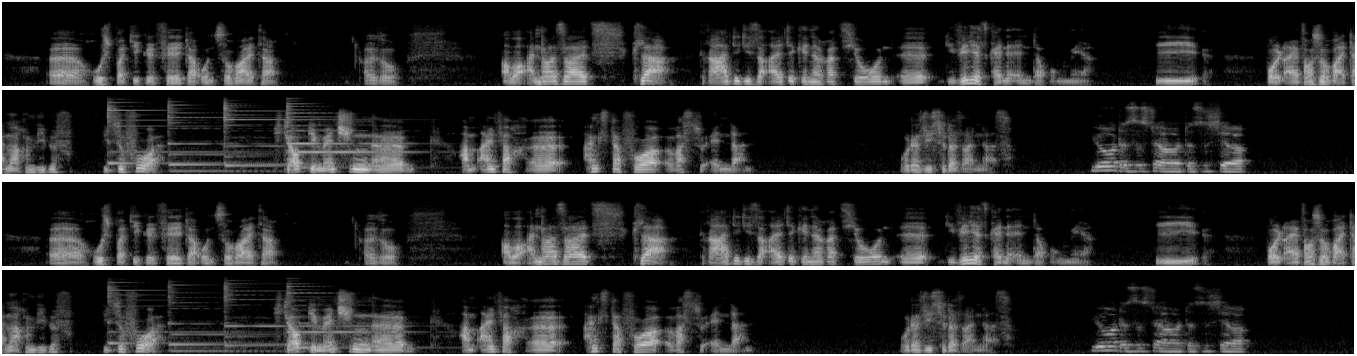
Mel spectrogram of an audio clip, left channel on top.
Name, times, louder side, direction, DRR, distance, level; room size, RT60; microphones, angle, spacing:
voice 1, 0.5-2.7 3.6-4.4 5.0-6.7 7.0-10.9 11.5-12.0 12.7-14.2 14.6-15.1 16.2-21.0 22.5-23.6, left 1 dB, 5° left, 0.3 m, -24 dB
sound 1, 14.6-17.8, left 4 dB, 40° left, 0.8 m, -32 dB
voice 2, 24.4-25.9, left 4 dB, 90° left, 0.8 m, -28 dB
2.3 x 2.1 x 2.9 m
head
